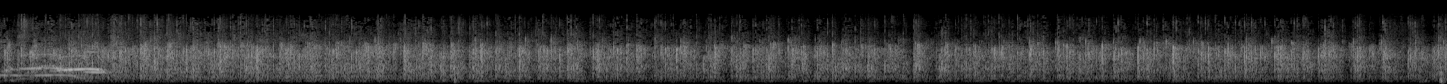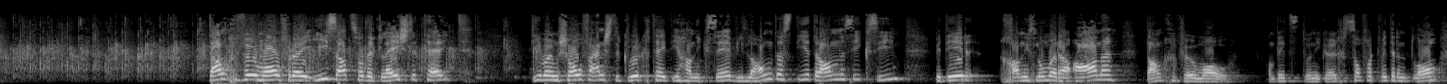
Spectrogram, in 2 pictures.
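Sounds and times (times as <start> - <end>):
audience applause: 0.0 - 20.4
speech: 16.6 - 19.2, 19.8 - 28.9.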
